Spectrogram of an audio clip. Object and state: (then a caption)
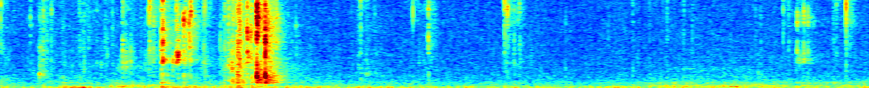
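Bar of soap scraped with a knife. A craft knife scratches and scores a solid lavender-and-white striped bar soap held in the hand, flaking pieces off. Quiet, bright, crisp scraping crunches come in short bursts, with the loudest crackle near the start. Softer scratches and flaking follow against a low background hiss.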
